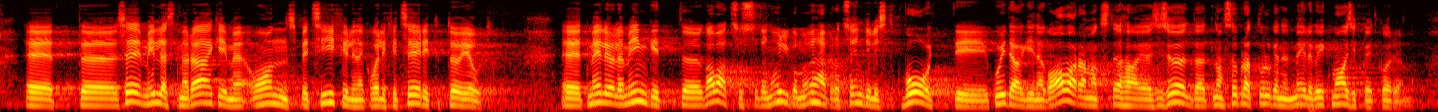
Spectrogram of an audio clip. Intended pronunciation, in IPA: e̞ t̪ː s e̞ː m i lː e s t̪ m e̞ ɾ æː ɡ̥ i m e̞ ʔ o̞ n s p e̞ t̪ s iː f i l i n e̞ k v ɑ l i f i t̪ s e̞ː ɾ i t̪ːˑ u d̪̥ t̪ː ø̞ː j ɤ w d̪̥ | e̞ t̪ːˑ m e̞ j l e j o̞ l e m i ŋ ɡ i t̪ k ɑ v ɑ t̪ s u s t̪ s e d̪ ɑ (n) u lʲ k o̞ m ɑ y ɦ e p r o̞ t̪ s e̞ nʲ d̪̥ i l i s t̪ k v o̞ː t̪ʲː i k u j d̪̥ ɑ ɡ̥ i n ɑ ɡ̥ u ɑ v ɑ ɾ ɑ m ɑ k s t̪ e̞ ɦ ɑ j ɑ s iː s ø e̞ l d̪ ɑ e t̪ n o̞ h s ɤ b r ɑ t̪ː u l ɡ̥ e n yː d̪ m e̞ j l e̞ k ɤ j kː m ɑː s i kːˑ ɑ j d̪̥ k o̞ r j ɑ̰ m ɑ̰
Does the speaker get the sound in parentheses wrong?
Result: no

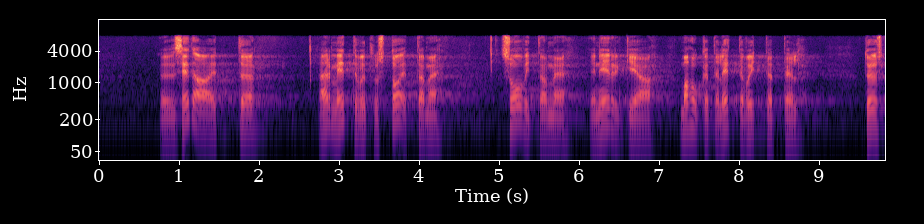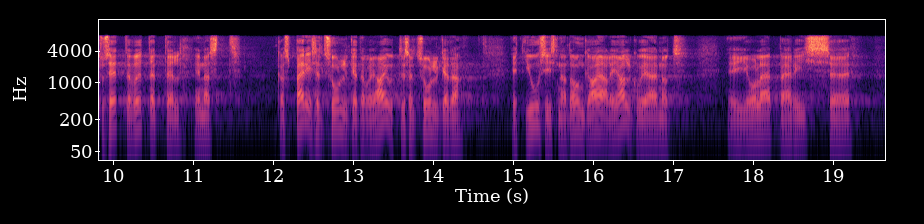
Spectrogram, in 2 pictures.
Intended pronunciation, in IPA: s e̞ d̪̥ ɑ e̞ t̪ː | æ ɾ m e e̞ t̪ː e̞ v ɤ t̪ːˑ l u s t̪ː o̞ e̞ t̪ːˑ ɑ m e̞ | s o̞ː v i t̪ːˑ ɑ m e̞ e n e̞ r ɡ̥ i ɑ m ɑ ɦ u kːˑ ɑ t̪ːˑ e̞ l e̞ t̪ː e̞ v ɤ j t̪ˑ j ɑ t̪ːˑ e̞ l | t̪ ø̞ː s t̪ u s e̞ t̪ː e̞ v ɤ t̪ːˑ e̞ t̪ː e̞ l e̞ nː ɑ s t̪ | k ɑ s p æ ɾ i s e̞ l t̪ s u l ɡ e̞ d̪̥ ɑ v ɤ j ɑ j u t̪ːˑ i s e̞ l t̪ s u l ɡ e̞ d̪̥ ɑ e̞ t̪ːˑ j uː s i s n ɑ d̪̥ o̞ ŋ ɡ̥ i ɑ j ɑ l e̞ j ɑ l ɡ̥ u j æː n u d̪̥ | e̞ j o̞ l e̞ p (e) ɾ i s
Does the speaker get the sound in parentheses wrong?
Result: yes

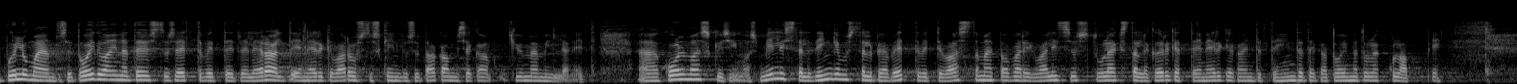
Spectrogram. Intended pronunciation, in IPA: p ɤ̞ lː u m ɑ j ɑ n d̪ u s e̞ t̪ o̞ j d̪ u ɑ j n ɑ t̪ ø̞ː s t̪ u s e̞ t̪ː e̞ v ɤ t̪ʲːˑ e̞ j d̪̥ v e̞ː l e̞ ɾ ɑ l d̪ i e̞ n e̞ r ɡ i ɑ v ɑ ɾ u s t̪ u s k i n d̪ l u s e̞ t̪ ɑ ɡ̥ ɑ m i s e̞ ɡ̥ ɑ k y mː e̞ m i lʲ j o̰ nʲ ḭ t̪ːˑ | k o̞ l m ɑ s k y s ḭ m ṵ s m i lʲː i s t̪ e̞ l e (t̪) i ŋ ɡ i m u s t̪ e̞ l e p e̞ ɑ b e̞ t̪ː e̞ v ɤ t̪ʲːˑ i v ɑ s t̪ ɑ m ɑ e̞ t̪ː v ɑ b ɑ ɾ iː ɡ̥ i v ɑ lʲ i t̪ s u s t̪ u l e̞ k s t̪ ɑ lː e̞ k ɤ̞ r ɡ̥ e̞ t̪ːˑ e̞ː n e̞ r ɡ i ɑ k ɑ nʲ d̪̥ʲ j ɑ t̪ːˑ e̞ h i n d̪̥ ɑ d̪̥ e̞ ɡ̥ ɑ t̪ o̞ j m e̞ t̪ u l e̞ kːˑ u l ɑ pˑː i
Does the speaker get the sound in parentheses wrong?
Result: no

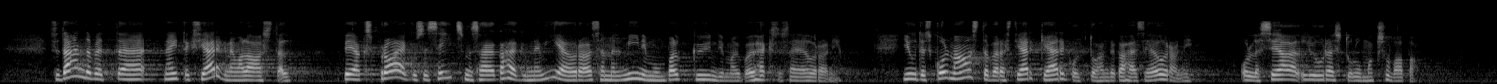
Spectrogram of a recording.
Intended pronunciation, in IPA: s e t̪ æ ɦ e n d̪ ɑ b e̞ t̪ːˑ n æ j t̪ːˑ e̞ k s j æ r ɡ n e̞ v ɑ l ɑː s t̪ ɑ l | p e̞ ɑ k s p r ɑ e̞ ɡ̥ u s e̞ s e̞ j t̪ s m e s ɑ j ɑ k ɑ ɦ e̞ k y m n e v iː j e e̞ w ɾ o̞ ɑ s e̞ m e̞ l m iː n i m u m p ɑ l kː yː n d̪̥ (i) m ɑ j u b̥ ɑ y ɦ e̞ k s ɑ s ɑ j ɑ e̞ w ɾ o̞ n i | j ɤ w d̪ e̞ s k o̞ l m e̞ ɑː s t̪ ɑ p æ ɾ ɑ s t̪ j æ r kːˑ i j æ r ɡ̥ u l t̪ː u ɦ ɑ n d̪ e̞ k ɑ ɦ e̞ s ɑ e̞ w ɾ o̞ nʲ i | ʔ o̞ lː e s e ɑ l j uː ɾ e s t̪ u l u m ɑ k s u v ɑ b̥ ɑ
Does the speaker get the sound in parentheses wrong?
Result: no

